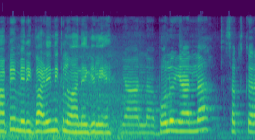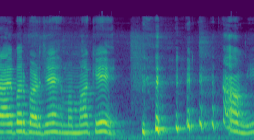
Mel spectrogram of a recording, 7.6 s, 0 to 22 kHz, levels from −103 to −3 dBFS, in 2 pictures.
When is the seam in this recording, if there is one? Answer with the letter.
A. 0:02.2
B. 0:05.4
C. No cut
A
